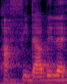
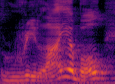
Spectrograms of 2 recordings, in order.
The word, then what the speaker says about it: reliable: for reliable okay so the right pronunciation of feed a Bella is reliable and and then there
